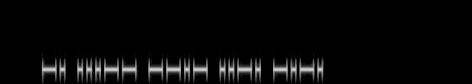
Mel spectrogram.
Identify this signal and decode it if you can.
Morse code, heard as a keyed tone, about 27 wpm, 700 Hz. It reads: N3QFC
